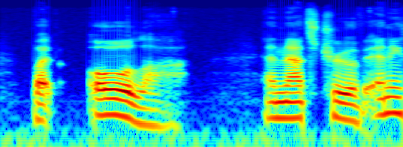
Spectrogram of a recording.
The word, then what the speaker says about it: hola: One is that I didn't pronounce the H. So, it's not hola, but hola.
